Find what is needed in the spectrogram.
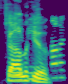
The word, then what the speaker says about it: Sauvignon: I was in the studio with my producer and I realized I've been pronouncing Cabernet Sauvignon wrong my entire life. It's Sauvignon. It's Sauvignon.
